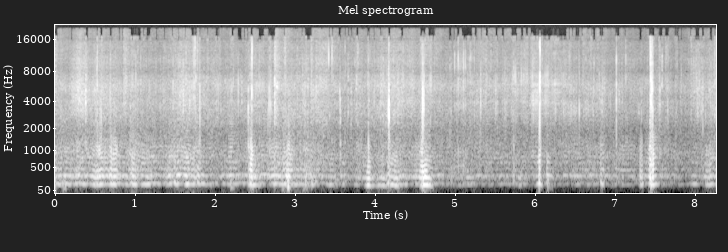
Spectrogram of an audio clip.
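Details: Giant honey bees at a small, white wild nest heavy with honey: a steady low droning hum runs throughout, broken by sharp knocks and crackling bursts.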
